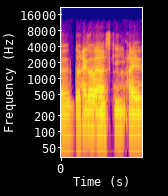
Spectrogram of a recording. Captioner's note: speaking French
